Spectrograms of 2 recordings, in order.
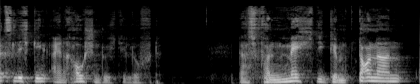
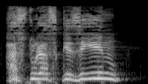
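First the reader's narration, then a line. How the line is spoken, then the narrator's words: Calling. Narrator (German): rief Ekard seinem Freund zu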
